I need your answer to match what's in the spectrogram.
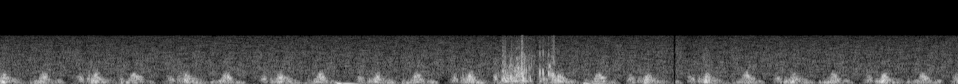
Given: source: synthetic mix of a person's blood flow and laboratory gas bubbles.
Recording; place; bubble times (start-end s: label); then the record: Doppler ultrasound of blood flow; precordium
4.92-5.59 s: bubbles
From the record:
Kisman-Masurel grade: 213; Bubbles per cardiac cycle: several, 3 to 8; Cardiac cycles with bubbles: 1 to 10%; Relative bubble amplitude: loud (0.450 to 0.775); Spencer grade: 1 (occasional bubble signal discernible with the cardiac motion signal, with majority of cardiac periods free of bubbles); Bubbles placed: anywhere in the cardiac cycle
